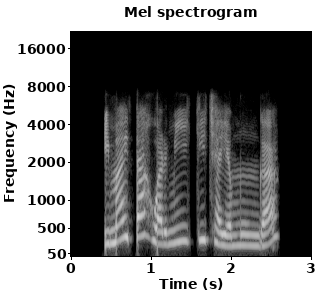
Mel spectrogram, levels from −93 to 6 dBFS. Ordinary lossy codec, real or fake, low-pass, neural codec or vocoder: Opus, 24 kbps; real; 7.2 kHz; none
